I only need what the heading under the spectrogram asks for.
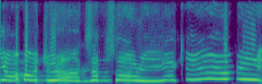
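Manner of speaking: very high, slow, drawn-out sobbing wail. Speaker acts out the uncle who stole your money, imitating a crying uncle. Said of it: "he start crying".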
